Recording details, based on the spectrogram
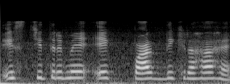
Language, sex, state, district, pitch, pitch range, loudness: Hindi, female, Uttar Pradesh, Hamirpur, 285 Hz, 270-300 Hz, -18 LUFS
